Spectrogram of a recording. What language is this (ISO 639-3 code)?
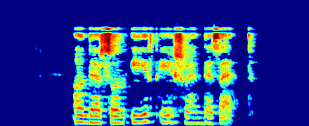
hun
